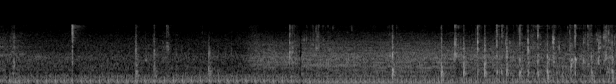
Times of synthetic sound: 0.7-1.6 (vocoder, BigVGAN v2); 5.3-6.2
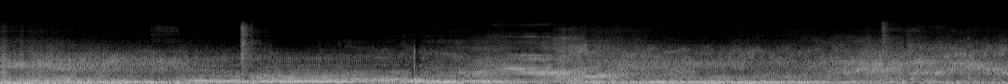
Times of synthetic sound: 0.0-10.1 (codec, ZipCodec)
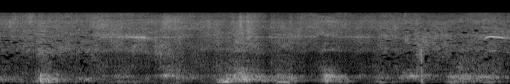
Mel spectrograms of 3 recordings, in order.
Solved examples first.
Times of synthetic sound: 1.0-3.8 (codec, SNAC)

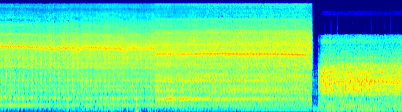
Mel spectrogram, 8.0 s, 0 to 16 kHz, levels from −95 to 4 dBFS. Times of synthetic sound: 1.4-3.8 (vocoder, Vocos)

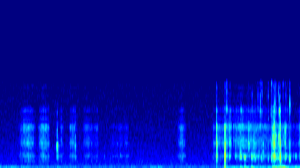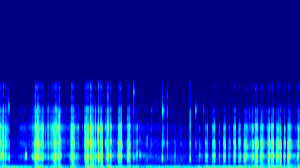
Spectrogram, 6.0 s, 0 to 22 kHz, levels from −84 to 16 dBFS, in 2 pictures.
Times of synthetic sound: none

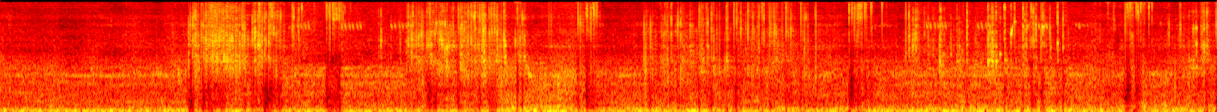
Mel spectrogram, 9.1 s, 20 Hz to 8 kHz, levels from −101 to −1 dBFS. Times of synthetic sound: 0.0-2.2 (codec, SNAC); 3.1-6.8; 8.1-9.1

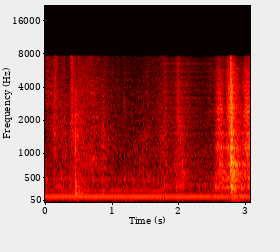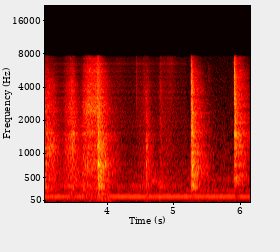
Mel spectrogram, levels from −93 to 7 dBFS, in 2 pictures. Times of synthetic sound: 1.8-2.5 (autoencoder, DAC-VAE); 3.2-5.2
